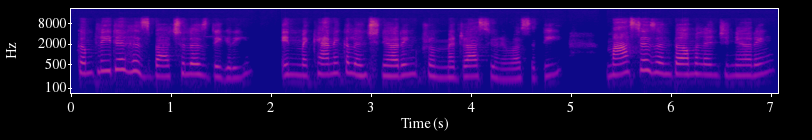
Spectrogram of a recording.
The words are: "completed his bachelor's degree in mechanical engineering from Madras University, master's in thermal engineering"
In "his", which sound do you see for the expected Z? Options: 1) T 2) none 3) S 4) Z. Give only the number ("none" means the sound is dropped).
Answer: 4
